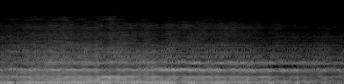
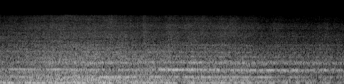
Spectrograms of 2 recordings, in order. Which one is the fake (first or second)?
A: first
